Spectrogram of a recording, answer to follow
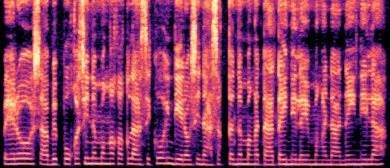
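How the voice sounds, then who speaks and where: A woman's voice: a little high, little pitch movement, normal speed, a little mellow, no echo, clean studio sound, close to an everyday voice. An actress playing an innocent, questioning young schoolgirl with a Filipino accent, polite and earnest, in a radio drama. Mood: earnest, troubled.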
